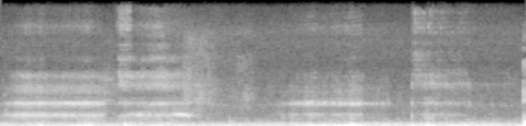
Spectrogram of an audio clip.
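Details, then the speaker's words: Great Dane dog sleeping on a sofa during an afternoon nap, giving low, soft, rumbling snores with faint snorts while wiggling nose and toes as she dreams; steady background hum. "Is that a nice snore? It's a very pretty snore. This is the snore cam."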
